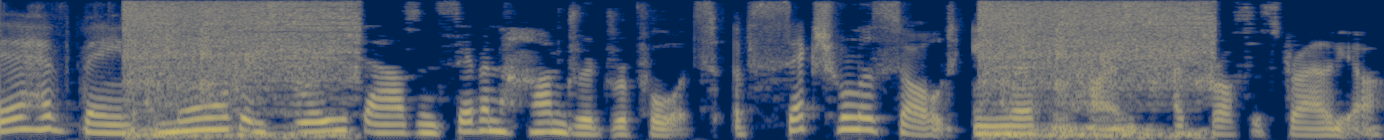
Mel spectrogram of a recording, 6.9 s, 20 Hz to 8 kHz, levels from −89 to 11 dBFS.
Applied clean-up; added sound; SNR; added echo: classical method Wiener filter.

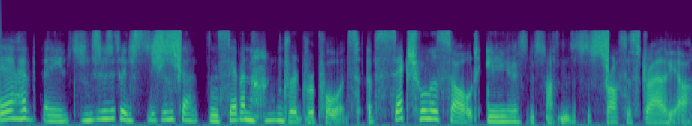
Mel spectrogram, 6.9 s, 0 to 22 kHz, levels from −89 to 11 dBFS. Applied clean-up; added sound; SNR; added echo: neural diffusion model UNIVERSE++.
